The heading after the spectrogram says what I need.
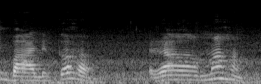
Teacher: विसर्ग होती है, उसका जो आवाज होती है हमारे गले से निकलती है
